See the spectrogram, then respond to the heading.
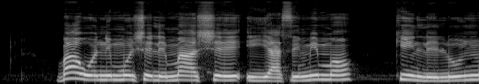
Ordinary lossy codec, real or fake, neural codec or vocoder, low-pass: none; real; none; none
